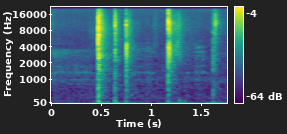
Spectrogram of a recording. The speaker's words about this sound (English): Let's high five. High five.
